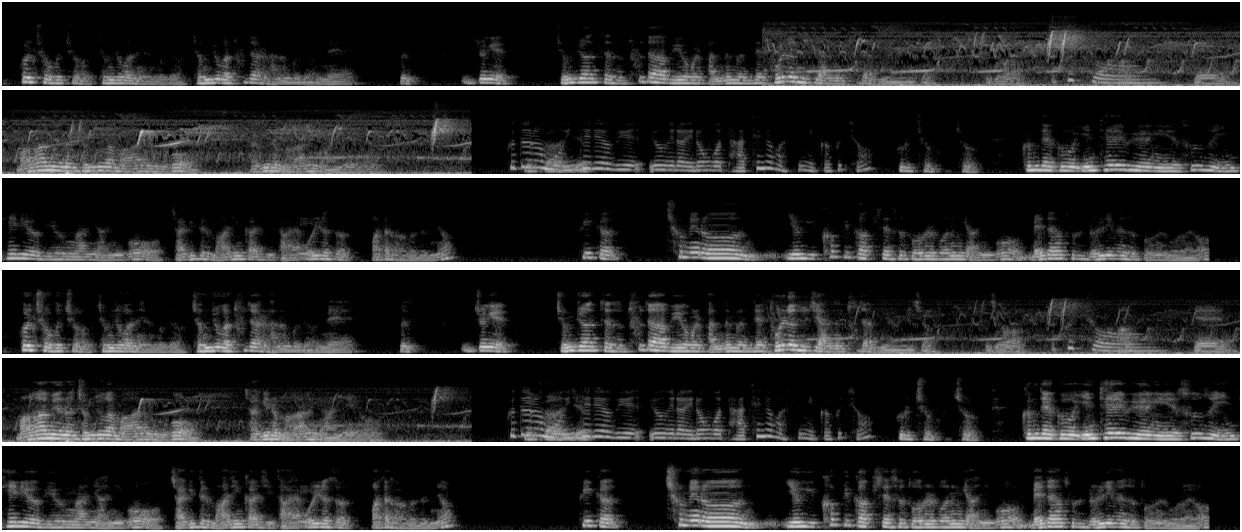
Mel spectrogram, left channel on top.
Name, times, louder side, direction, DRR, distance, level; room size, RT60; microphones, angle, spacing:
voice 1, 0.2-3.6 4.0-4.2 4.6-5.1 5.5-9.4 9.8-10.3 11.2-11.3 11.9-14.4 14.8-16.2 17.6-18.3 21.3-22.2 22.6-29.3 30.5-31.0 31.4-36.8, right 4 dB, 85° right, 0.7 m, -24 dB
voice 2, 2.7-3.2 10.5-11.7 17.4-21.1 23.7-23.8 27.6-28.2, right 1 dB, 20° right, 2.8 m, -32 dB
sound 1, 7.6-17.1, left 6 dB, 60° left, 1.3 m, -32 dB
head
